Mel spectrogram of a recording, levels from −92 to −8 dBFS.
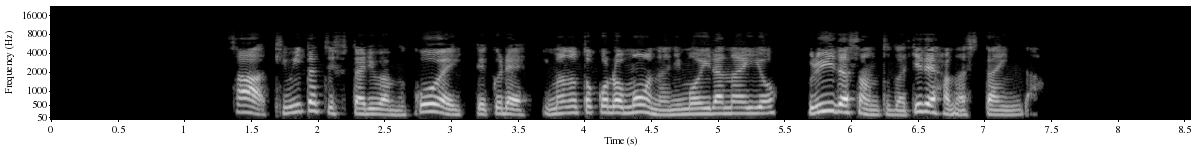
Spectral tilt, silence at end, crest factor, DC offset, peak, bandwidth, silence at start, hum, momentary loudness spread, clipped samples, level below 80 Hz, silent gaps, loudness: -6 dB/octave; 1.15 s; 20 dB; under 0.1%; -10 dBFS; 8.6 kHz; 1.4 s; none; 7 LU; under 0.1%; -80 dBFS; 3.13-3.18 s, 3.62-3.67 s, 5.46-5.67 s, 6.96-7.00 s; -28 LUFS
